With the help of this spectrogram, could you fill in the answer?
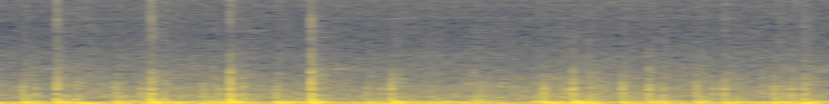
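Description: Fingertips and long nails tap the handle and button area of a white, hand-sized, hollow plastic electric toothbrush with a dotted grip handle and round brush head, held in the other hand. Quiet, irregular, short, dry clicks come in a loose rhythm over a faint, steady low tone.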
